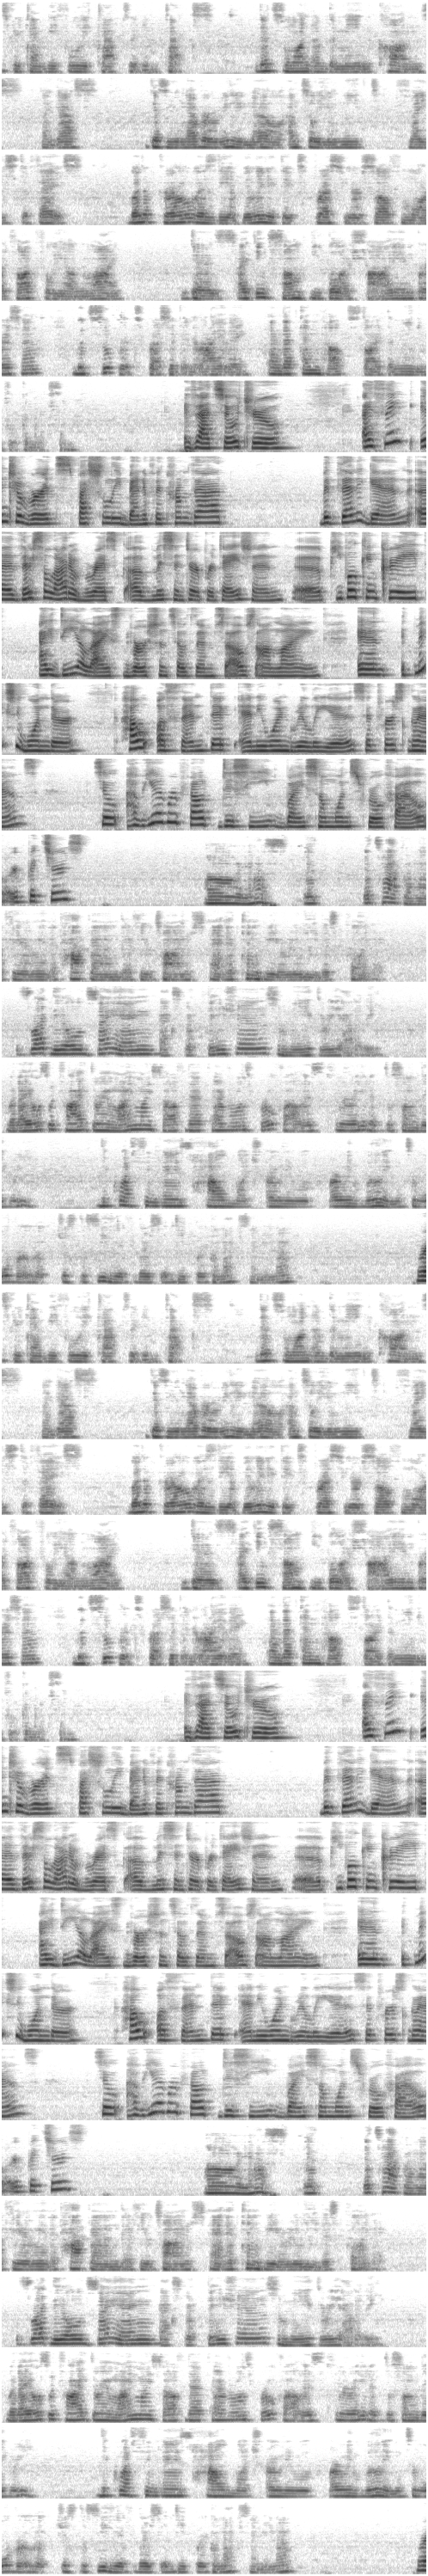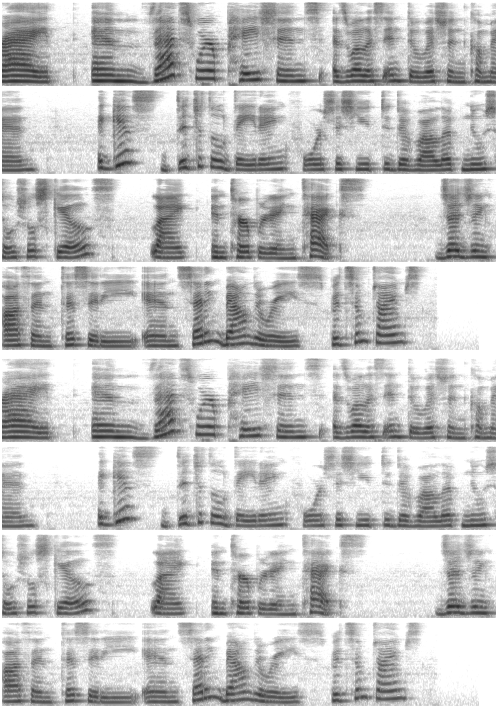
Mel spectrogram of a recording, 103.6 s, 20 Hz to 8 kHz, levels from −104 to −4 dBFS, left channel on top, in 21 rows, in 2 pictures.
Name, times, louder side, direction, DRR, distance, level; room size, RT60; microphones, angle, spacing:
voice 1, 0.0-2.4 2.9-5.1 5.4-6.0 6.7-9.1 9.7-10.8 11.4-16.2 16.9-20.2 20.6-25.6 56.7-58.0 58.5-63.7 64.4-68.6 69.2-74.5 75.2-82.4, equal, 5° left, 0.6 m, -42 dB
voice 2, 26.8-28.1 28.9-32.2 33.3-39.5 40.0-43.2 43.7-45.4 45.9-49.8 50.5-55.3 83.9-84.5 84.9-89.3 89.9-95.0 95.3-95.7 96.0-97.5 98.2-103.0, left 4 dB, 60° left, 0.5 m, -31 dB
2.9 x 2.1 x 2.6 m
head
